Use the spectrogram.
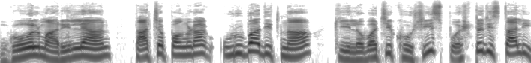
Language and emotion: Goan Konkani, happy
